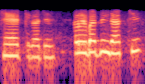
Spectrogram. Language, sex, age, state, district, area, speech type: Bengali, female, 18-30, West Bengal, Purba Bardhaman, urban, conversation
